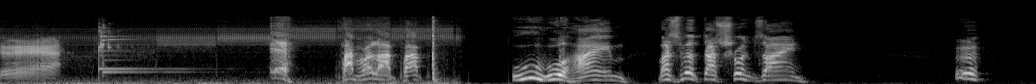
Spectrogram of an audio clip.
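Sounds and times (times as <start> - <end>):
radio station interval signal chime: 1.0 - 2.1
speech: 2.7 - 4.2, 5.2 - 8.2.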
